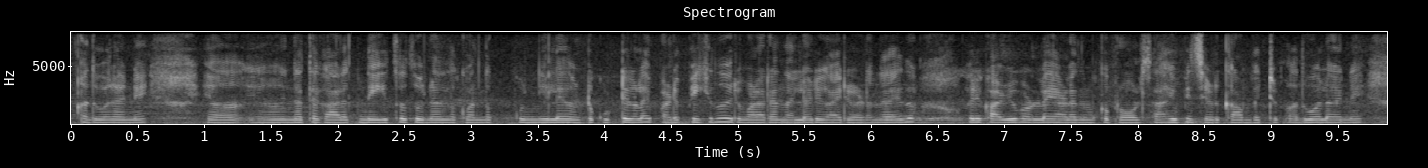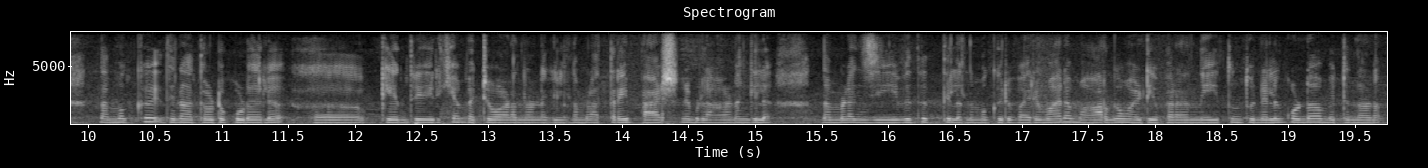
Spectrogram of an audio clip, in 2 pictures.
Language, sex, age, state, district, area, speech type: Malayalam, female, 30-45, Kerala, Idukki, rural, spontaneous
